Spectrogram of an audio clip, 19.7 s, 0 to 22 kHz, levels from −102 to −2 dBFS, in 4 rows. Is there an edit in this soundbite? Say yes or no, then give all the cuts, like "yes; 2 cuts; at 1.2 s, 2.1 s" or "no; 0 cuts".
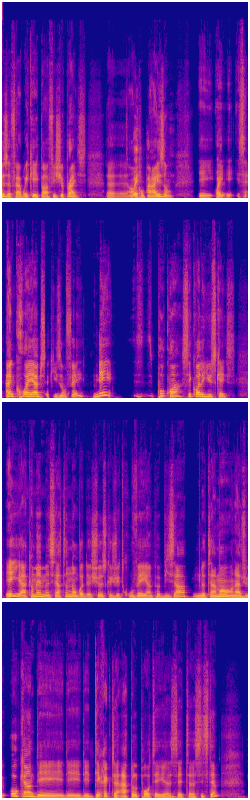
no; 0 cuts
